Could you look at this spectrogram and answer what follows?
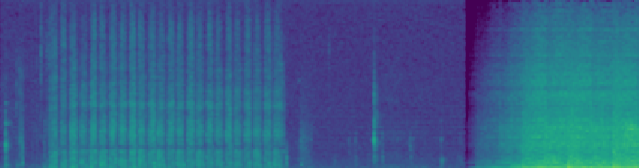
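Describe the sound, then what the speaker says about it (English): Sandpaper rubs back and forth across a small inlay on a guitar kit fretboard, making a rapid rhythmic scratching for several seconds, then a few light taps before a louder burst of broadband noise takes over at the end. "I'm just going to use a piece of sandpaper."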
